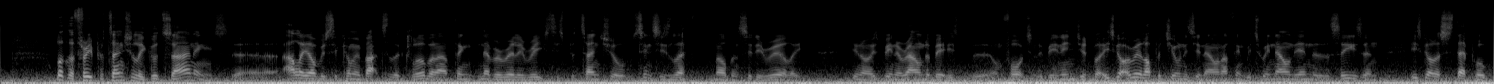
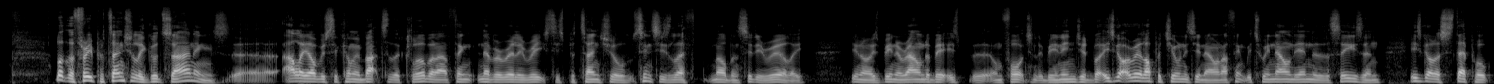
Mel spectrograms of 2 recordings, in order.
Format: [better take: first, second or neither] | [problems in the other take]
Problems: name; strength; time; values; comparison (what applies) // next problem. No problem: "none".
second | low rumble; loud; throughout; 7 dB below the speech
